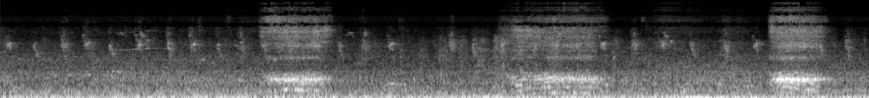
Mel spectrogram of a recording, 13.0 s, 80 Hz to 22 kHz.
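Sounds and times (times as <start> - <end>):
hippopotamus snoring: 4.0 - 5.0, 7.6 - 9.2, 11.6 - 12.5.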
